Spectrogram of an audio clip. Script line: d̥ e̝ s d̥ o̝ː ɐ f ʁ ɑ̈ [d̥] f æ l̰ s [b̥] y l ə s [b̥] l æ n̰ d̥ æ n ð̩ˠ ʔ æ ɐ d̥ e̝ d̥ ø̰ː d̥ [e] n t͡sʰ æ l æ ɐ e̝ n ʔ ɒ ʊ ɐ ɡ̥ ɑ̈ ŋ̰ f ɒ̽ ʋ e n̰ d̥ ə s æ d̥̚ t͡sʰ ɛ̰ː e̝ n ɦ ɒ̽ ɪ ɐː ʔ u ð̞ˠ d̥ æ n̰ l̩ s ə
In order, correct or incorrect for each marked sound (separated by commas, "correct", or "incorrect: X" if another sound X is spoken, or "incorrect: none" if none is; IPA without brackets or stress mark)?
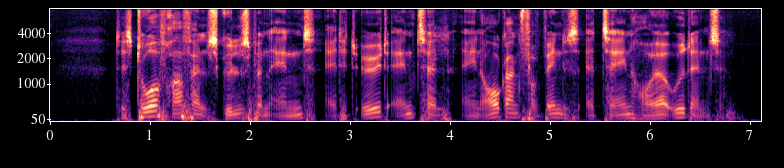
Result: incorrect: none, incorrect: ɡ̥, correct, incorrect: æ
